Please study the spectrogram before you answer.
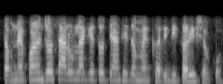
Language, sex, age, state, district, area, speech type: Gujarati, female, 30-45, Gujarat, Surat, urban, conversation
